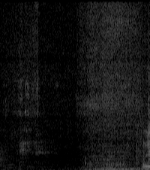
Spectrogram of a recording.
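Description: Quiet room, then about a second in a soft, muffled handling noise as the blender's tamper is picked up.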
